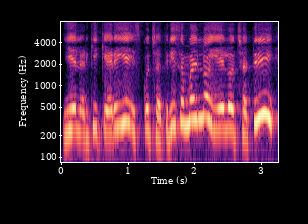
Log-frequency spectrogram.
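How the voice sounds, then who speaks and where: A woman's voice: fairly high pitch, lively intonation, measured pace. A middle-aged woman teacher giving an online lesson to children, patiently explaining each word and asking the class questions.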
